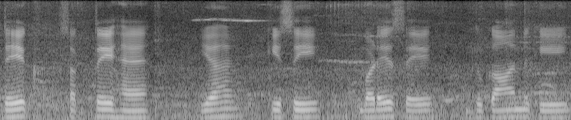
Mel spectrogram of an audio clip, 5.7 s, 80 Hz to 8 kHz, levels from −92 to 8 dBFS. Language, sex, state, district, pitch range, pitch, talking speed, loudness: Hindi, male, Madhya Pradesh, Katni, 125-135 Hz, 130 Hz, 95 wpm, -20 LUFS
